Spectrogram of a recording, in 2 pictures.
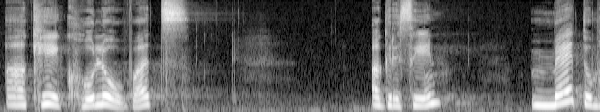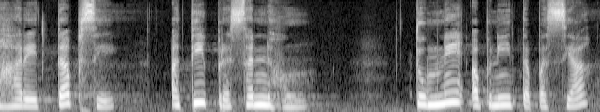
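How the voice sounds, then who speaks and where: Lady as a kindly mother goddess, stately, high-ish voice, very unhurried, swimming in reverb. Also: a little mellow, heavily acted. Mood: serene, pleased. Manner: serene, stately, blessing. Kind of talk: devotional mythological audio drama acting. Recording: long reverberant hall echo.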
